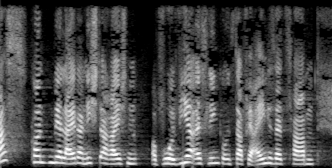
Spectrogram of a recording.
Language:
German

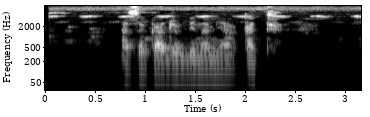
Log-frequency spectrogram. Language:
Bulu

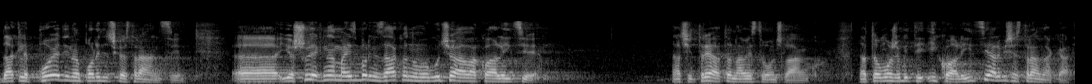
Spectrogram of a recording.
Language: Croatian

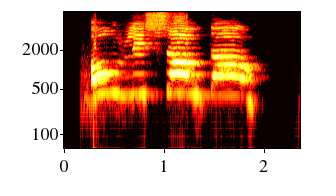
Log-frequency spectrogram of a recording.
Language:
Icelandic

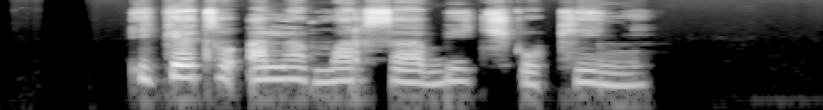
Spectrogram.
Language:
Luo (Kenya and Tanzania)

